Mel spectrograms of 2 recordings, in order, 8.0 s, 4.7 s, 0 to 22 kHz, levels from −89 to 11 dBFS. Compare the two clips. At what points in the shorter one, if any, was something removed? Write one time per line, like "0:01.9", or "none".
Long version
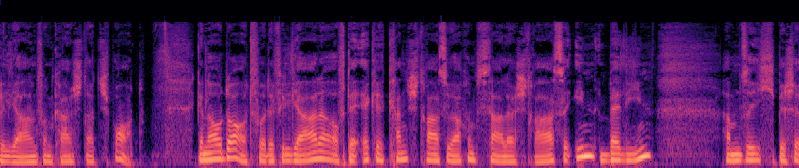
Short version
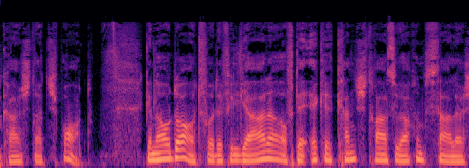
none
